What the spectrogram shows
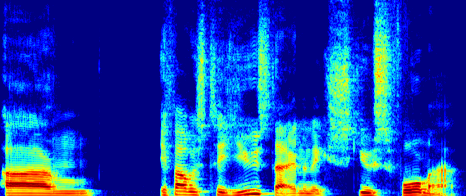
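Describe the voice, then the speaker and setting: A young man from England talks through ideas as a coach in a relaxed, unscripted solo talk. His voice sits at an ordinary middle pitch, and he keeps checking in with his listener after almost every point. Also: measured pace. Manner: conversational, keeps checking in with "right?". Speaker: life coach. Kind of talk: casual solo teaching talk.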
